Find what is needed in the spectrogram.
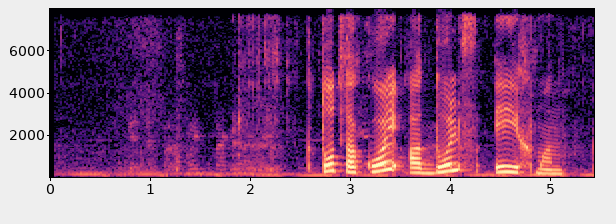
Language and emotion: Russian, neutral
